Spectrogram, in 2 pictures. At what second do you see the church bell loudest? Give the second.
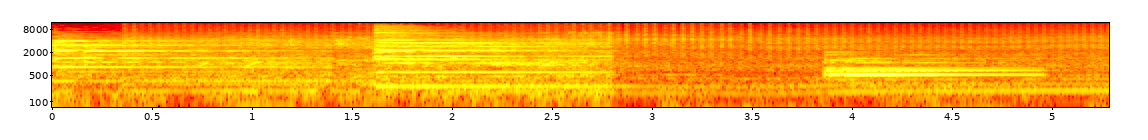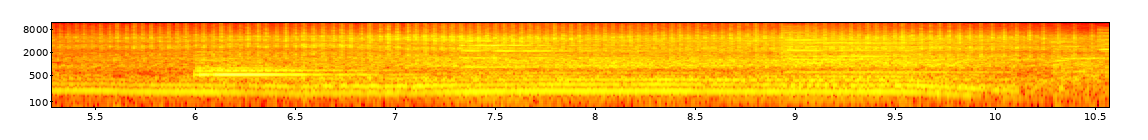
4 s.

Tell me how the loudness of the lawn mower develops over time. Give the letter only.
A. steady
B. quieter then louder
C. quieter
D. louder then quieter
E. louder
E.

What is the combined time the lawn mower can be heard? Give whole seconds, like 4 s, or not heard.
10 s.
